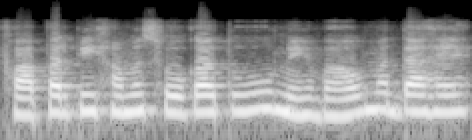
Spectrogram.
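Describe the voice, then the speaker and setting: A woman's voice: a little high, fairly even intonation, warm tone, highs cut off. A woman teaching Quran recitation rules step by step, patiently explaining each sound and modelling the correct pronunciation. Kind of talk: tajweed lesson.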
